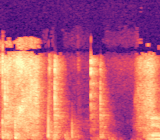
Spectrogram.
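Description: Rubber extension cord being pulled and dragged across the floor as it is unwound: a rustling scrape with a few light knocks in the first second, fading out.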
